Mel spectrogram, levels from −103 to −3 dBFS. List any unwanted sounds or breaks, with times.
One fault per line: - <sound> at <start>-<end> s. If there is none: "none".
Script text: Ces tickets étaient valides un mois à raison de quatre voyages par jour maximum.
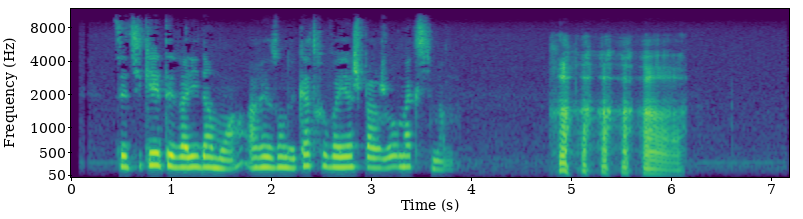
- laugh at 4.8-6.2 s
